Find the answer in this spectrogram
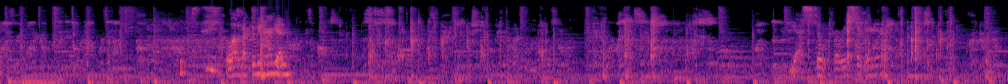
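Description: Background pop music with a steady beat and a singing voice coming in twice.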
